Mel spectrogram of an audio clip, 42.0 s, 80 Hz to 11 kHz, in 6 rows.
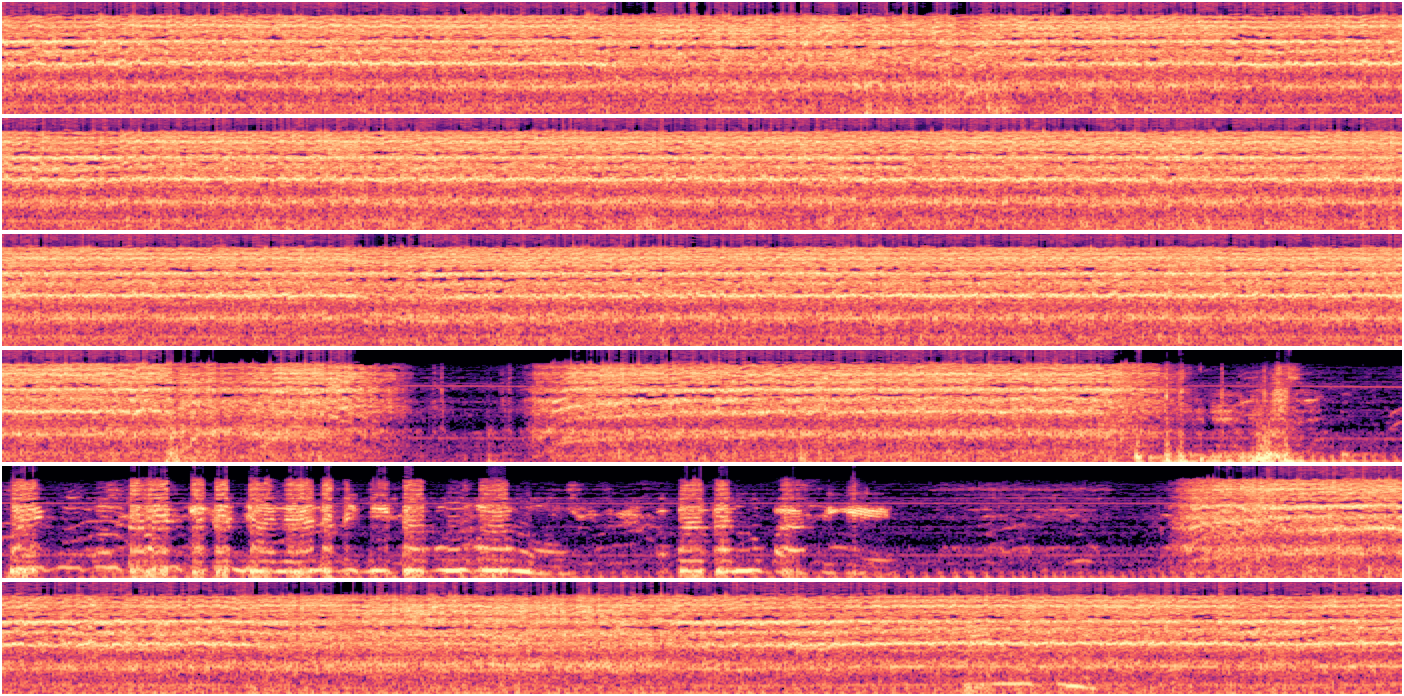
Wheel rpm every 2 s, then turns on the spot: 230, 220, 220, 220, 230, 230, 240, 230, 230, 230, 220, 100, 220, 40, 0, 0, 30, 210, 210, 220, 230.
none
